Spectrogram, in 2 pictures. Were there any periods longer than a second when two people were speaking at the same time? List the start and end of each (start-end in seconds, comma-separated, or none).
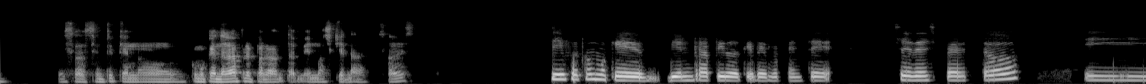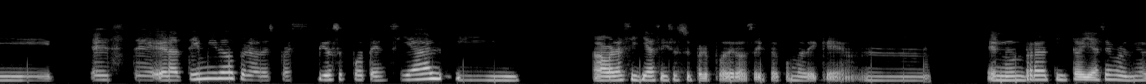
none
